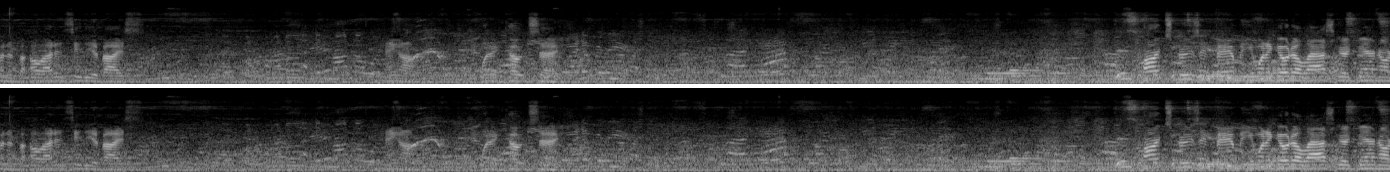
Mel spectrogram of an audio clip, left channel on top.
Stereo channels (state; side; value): normal; both; correlation 0.91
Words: advice? Oh, I didn't see the advice. Hang on. What did Coach say? Parks, Cruising Family, you want to go to Alaska again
